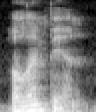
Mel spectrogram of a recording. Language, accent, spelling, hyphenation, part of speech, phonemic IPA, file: English, General American, Olympian, Olymp‧i‧an, adjective / noun, /əˈlɪm.pi.ən/, En-us-Olympian.oga
- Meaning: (adjective) Of or relating to Mount Olympus, the highest mountain in Greece; or (Greek mythology) the Greek gods and goddesses who were believed to live there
